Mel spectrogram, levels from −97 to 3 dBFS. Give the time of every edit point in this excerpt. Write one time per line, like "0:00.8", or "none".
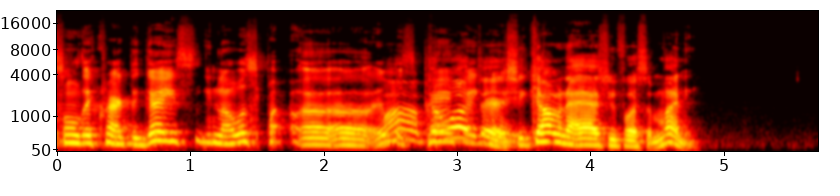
0:02.7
